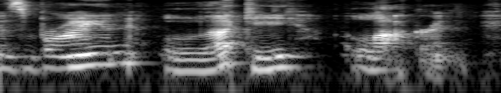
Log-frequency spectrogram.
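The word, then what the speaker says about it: Loughran: His name is Brian Lucky Lockan. I think it's L O U G H R A N, but I think they pronounced it Lan.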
